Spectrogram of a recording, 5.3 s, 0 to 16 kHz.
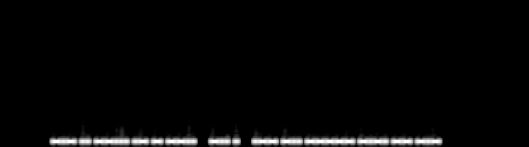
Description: Morse code, heard as a keyed tone, about 49 wpm, 700 Hz. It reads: KI7ATZ DE WD0CMK
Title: USA Callsign DE Callsign - 6 Characters - 50wpm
